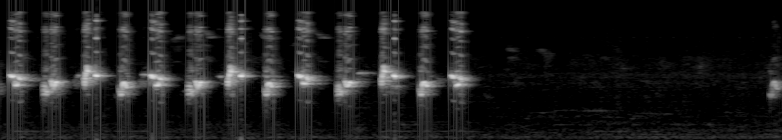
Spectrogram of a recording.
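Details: A yellow-vented bulbul, used as a lure to make other bulbuls answer, gives a quick run of about a dozen bright, chirpy notes, roughly three per second, then a pause and one last note.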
